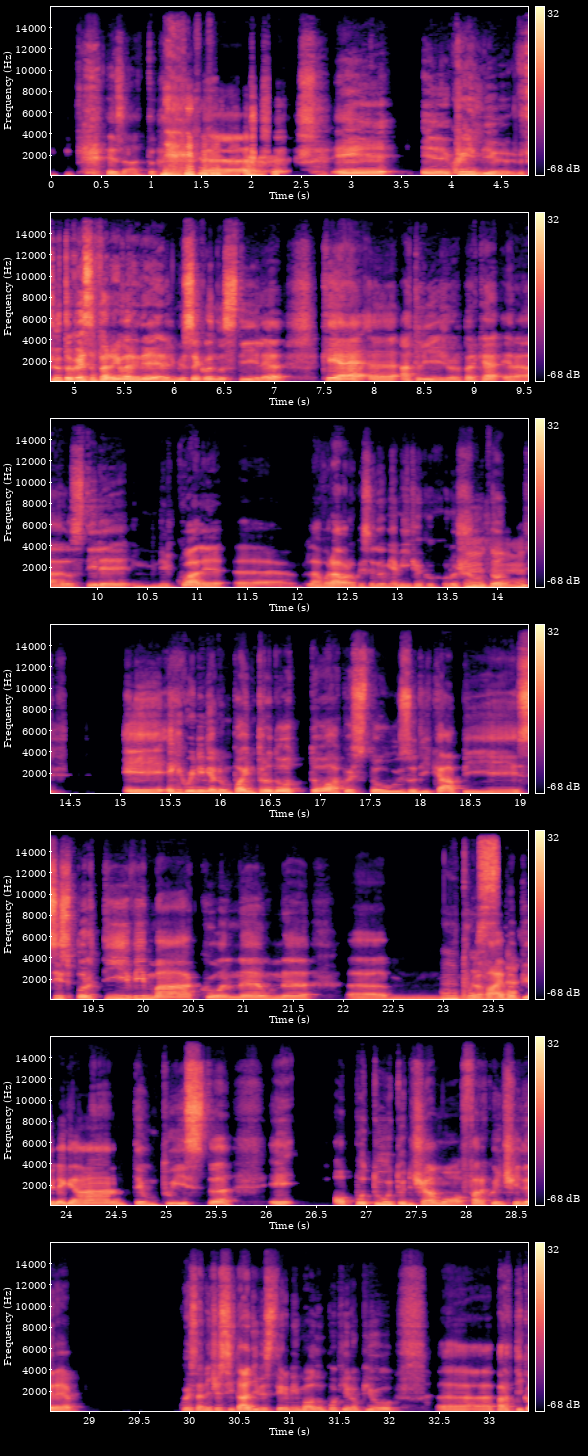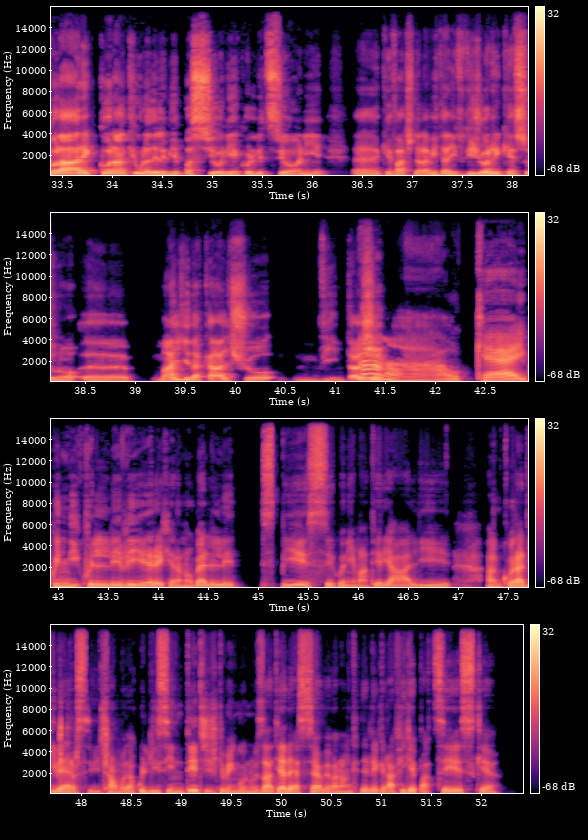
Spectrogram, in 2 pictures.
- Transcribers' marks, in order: chuckle; "ribadire" said as "rivarire"; in English: "Athleisure"; in English: "twist"; in English: "vibe"; in English: "twist"; other background noise; tapping
- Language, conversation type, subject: Italian, podcast, Che cosa ti fa sentire davvero te stesso/a quando ti vesti?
